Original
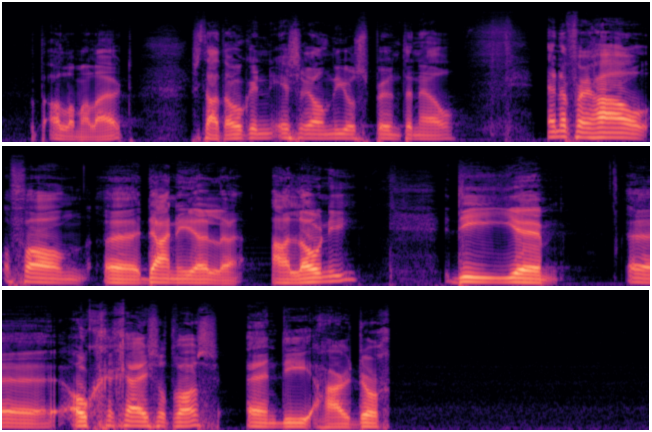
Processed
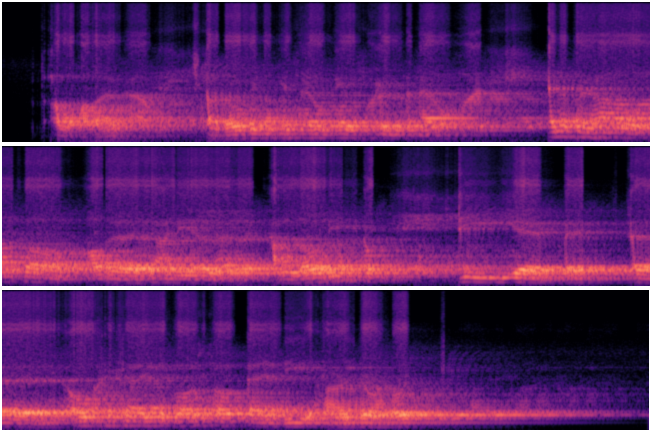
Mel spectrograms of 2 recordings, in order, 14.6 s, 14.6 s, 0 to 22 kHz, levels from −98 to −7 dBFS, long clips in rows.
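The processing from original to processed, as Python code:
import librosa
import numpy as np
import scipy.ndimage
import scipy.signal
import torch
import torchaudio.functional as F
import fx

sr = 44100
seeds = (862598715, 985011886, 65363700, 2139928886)

p1 = fx.reverse_delay(x, sr, ms=225, wet_db=-6)
p2 = scipy.signal.sosfilt(scipy.signal.butter(2, 140.0, 'highpass', fs=sr, output='sos'), p1)
p3 = fx.peak_eq(p2, sr, hz=2700.0, db=12.0, octaves=1.7)
p4 = fx.over_compress(p3, sr, threshold_db=-29.0, ratio=-1.0)
p5 = p3 + (p4 * 10.0 ** (1.5 / 20.0))
p6 = fx.auto_wah(p5, sr, base_hz=430.0, top_hz=3700.0, q=3.3, full_db=-19.5, direction='down')
p7 = fx.sample_hold(p6, sr, seeds[0], rate_hz=7500.0, jitter_pct=20)
p8 = fx.echo_stepped(p7, sr, ms=363, hz=270.0, octaves=0.7, feedback_pct=70, wet_db=-10.0)
p9 = fx.rev_spring(p8, sr, rt60_s=2.3, pass_ms=(32, 54), chirp_ms=60, drr_db=0.0)
y = p9 * 10.0 ** (-6.5 / 20.0)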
